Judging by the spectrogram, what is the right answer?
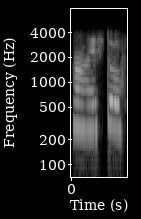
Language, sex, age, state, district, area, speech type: Kannada, female, 18-30, Karnataka, Gadag, rural, conversation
